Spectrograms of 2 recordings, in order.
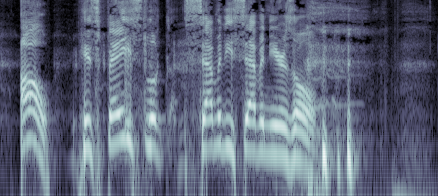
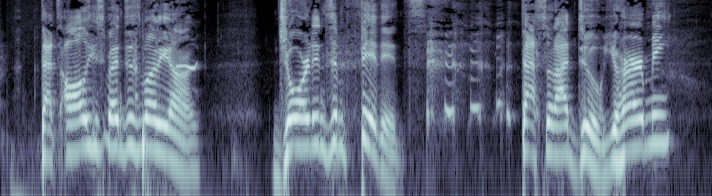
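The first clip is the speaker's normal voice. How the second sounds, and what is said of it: Imitates another person's voice. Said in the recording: “We're actually not even doing a good impersonation.”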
